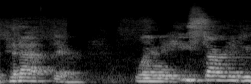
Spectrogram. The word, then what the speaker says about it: Cadotte: when he started he was probably kadau but uh when the British took over Canada they changed it to kadat they just said oh it's got a t on the end must be pronounced kadat and then his children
